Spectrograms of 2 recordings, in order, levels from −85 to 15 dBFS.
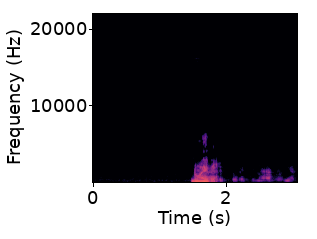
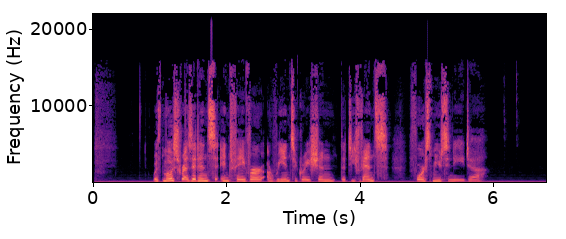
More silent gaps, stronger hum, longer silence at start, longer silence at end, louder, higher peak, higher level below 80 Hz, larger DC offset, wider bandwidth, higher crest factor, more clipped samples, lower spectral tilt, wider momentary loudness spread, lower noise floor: neither; second, none vs 60 Hz at -40 dBFS; first, 1.5 s vs 0.05 s; second, 0.1 s vs 0.9 s; second, -27 LUFS vs -15 LUFS; second, -10 dBFS vs 0 dBFS; second, -76 dBFS vs -40 dBFS; neither; second, 6.4 kHz vs 16.5 kHz; about the same, 22 dB vs 18 dB; neither; first, -8 dB/octave vs -2 dB/octave; first, 21 LU vs 11 LU; first, -82 dBFS vs -43 dBFS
